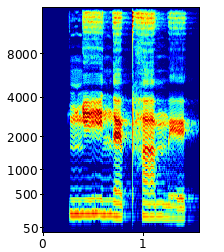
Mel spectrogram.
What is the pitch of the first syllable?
high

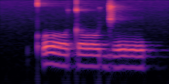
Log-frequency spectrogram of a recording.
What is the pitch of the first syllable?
falling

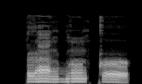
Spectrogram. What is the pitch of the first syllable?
low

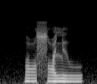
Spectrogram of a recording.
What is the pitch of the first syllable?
high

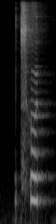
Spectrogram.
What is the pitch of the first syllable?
rising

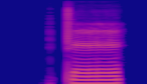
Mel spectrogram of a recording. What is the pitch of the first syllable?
high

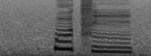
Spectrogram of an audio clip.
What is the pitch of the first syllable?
high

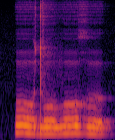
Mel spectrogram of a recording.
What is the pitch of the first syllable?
falling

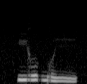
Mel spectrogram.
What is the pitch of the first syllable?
high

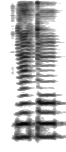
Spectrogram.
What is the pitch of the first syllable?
high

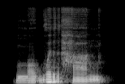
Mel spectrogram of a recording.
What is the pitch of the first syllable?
low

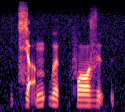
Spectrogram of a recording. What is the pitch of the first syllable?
rising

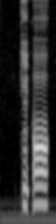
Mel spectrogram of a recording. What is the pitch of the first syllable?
low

